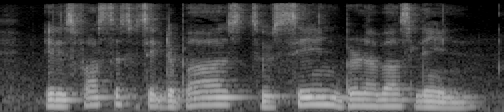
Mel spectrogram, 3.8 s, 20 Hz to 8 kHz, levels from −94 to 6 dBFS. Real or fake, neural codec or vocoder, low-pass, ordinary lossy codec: real; none; 7.2 kHz; MP3, 48 kbps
